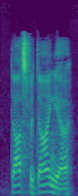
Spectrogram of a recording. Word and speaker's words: до свидания: The last one, goodbye, до свидания, is five syllables to say goodbye in Russian.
